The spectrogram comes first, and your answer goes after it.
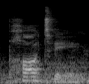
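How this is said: British accent, with a muffled r and crisp t. "no inglês britânico"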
